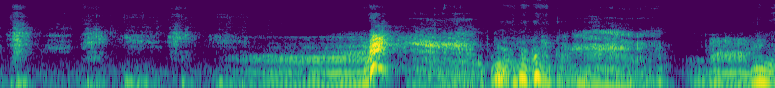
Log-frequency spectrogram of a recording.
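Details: A male Shih Tzu/Pekingese cross protesting his bath: a sustained low droning growl breaking into a sharp rising yelp-whine, followed by wavering grumbling whines and snarls.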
